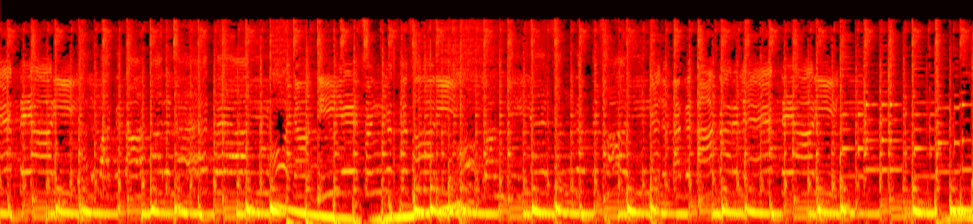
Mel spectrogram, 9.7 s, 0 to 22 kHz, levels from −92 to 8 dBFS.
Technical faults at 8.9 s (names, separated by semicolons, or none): wrong sample rate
